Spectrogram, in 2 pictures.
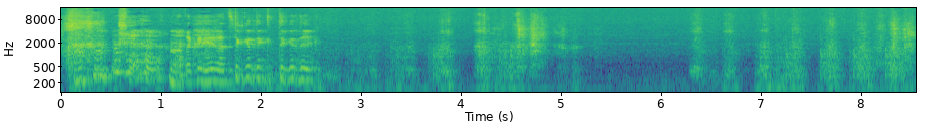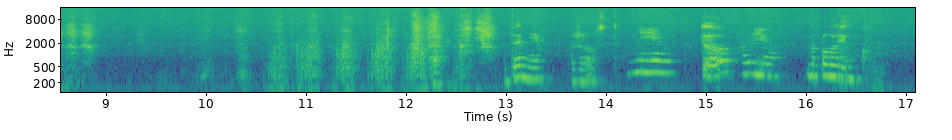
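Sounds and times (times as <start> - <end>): knife sawing through sausage: 2.6 - 5.2, 6.3 - 9.0, 9.9 - 13.0.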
